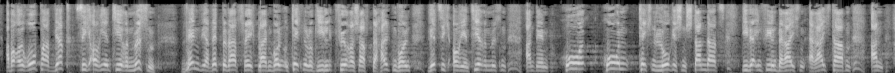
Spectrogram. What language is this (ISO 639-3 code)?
deu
